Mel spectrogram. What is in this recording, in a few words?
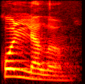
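"коллялӧм", Komi, female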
